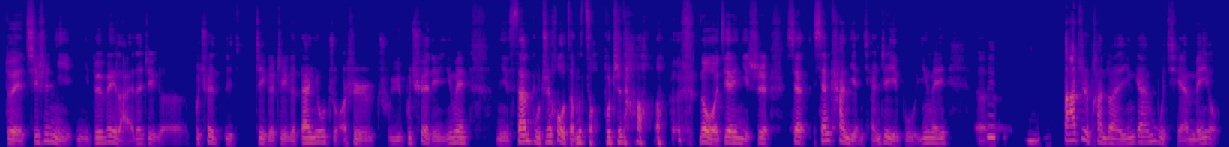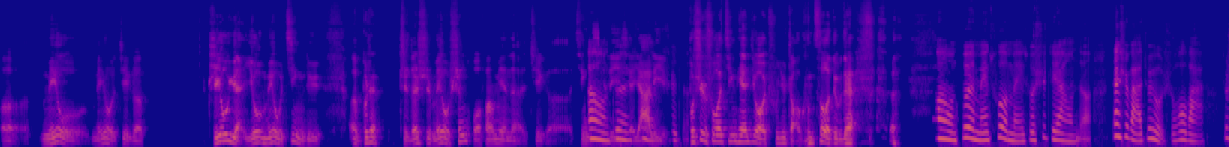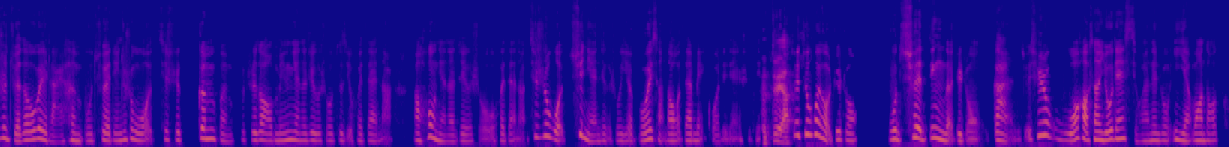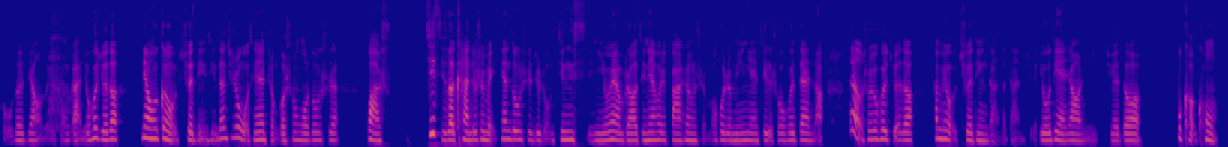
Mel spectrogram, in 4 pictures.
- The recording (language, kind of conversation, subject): Chinese, advice, 夜里失眠时，我总会忍不住担心未来，怎么才能让自己平静下来不再胡思乱想？
- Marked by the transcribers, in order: teeth sucking; laughing while speaking: "不知道"; laugh; laughing while speaking: "找工作，对不对？"; laugh; other background noise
